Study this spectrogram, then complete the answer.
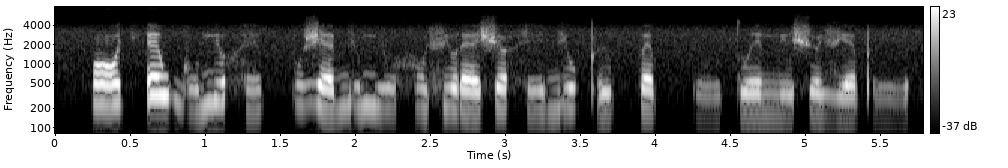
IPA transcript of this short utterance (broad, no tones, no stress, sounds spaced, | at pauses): ɔ t͡ʃʼ ɛ w ɡ o̤ mʲ o h ɛ̤ pː ɔ̤ ʒ ɛ bʲ o̤ mʲ o̤ h ɔ̤ fʲ o ɾ ɛ ʃ œ h e̤ bʲ ɨ w kʼ ɨ pː ɛ pː o̤ tʷ e mʲ ɨ ʃ ø vʲ ɛ pʼ e̤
